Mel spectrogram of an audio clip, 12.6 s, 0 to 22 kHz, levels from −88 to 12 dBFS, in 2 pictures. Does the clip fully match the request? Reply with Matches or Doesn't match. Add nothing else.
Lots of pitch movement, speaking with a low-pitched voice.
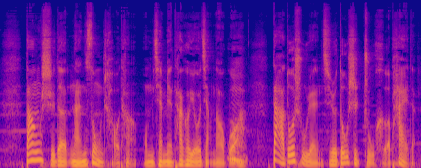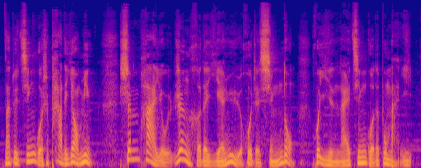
Matches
